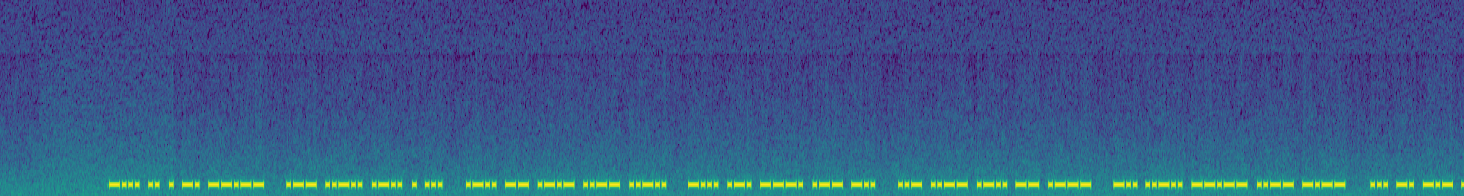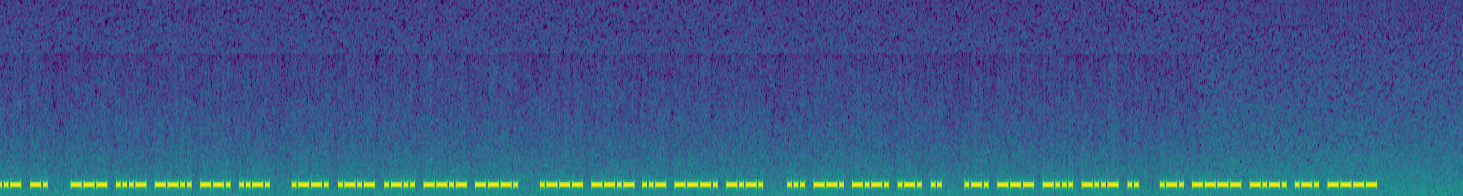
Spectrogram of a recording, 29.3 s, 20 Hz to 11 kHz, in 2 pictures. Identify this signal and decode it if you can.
Morse code (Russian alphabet), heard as a keyed tone, hand-sent with a paddle, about 37 wpm, 700 Hz. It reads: БИЕНЪ ВЭЛЕС ЛМЯЮЭ БРЧВД УЮЛМЙ ДЭЪЮЫ СНКУН ОЖЗГФ ПЯЛЩЧ ЙЩУЧЦ СГЦРИ РОБЬИ РШЦРШ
